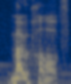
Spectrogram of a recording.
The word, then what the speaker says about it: Mojave: It's pronounced Mohave.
